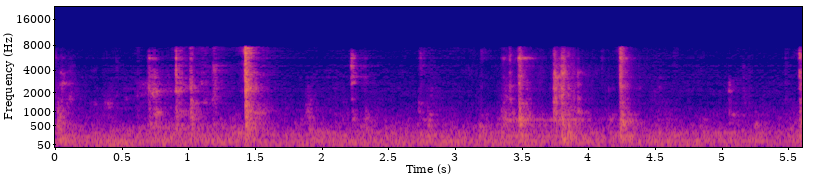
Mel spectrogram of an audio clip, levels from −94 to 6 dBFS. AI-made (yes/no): yes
